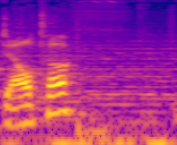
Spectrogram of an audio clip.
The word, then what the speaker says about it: delta: So the way we measure slope, and right now the triangle means change in, it's pronounced delta.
